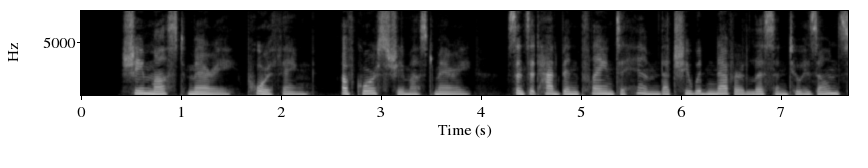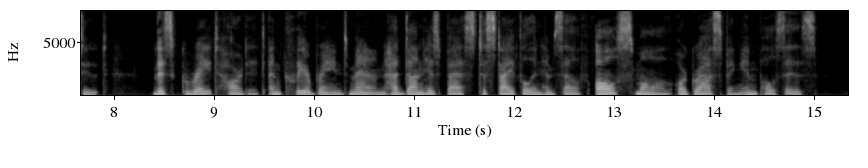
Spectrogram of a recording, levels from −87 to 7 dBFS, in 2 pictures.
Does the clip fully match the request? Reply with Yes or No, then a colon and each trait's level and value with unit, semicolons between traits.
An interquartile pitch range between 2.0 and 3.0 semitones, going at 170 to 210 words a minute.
Yes: average, 2.7 semitones; average, 180 wpm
